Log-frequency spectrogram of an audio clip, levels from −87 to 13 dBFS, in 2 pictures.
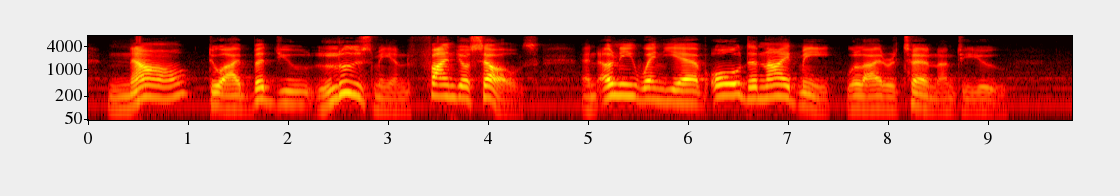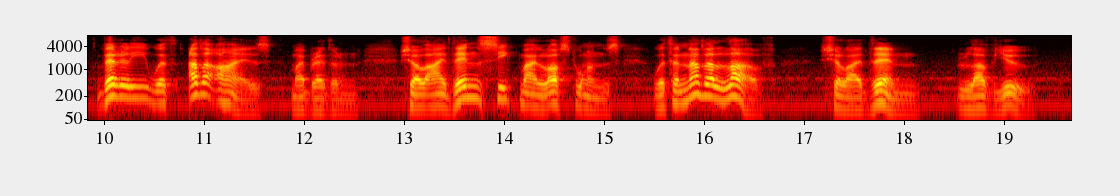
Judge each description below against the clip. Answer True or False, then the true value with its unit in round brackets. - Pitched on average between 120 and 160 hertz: True (135 Hz)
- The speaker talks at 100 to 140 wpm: True (135 wpm)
